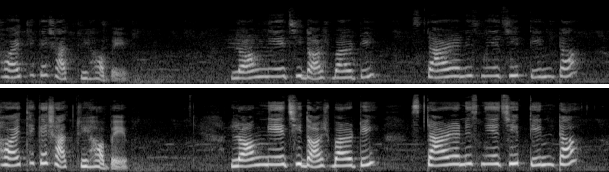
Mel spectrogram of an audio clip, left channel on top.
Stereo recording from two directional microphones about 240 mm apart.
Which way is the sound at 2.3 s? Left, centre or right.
Right.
